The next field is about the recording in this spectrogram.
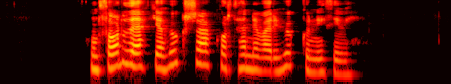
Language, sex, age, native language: Icelandic, female, 50-59, Icelandic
